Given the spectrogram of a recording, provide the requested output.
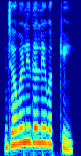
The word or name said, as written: ಜವಳಿದಲೆವಕ್ಕಿ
